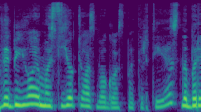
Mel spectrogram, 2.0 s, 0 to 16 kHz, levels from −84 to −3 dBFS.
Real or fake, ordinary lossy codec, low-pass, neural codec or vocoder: fake; AAC, 48 kbps; 14.4 kHz; autoencoder, 48 kHz, 128 numbers a frame, DAC-VAE, trained on Japanese speech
